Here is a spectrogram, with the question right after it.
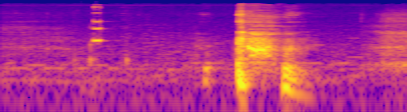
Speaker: Excuse me, I'm got a upper respiratory infection, so that's why I sound a little off, and I've got this cough and clearing in my throat.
